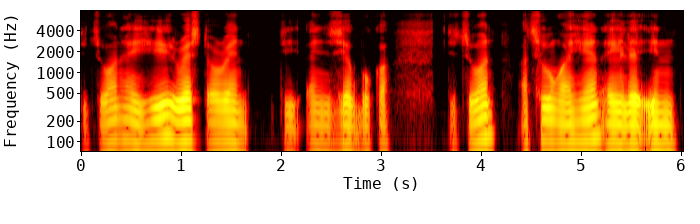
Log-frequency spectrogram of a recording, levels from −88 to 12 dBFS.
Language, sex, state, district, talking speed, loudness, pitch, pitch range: Mizo, male, Mizoram, Aizawl, 160 wpm, -19 LUFS, 95 Hz, 90-100 Hz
